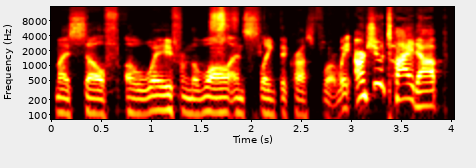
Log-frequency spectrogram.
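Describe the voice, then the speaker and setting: A man reading a story aloud casually, playful and expressive, breaking off to comment. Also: on the low side, normal speed. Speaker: co-host of a comedic fan fiction reading show.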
